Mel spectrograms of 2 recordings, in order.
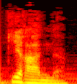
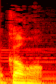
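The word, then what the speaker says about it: قرآن: La véritable prononciation du Coran est Kiran. Et non Coran. C'est l'ajout des voyelles par les exégètes, qui ont changé le mot Kiran en Coran.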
